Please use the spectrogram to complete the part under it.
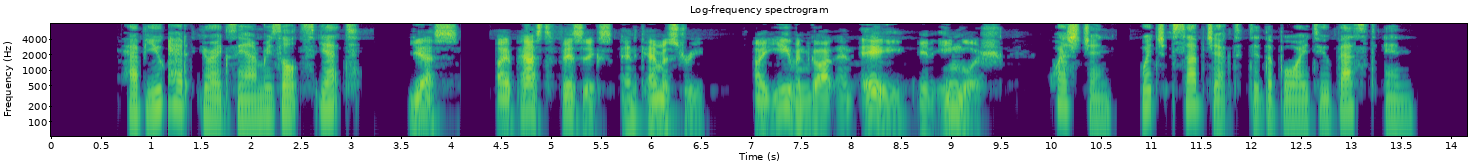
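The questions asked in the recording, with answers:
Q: Question, which subject did the boy do best in?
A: English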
